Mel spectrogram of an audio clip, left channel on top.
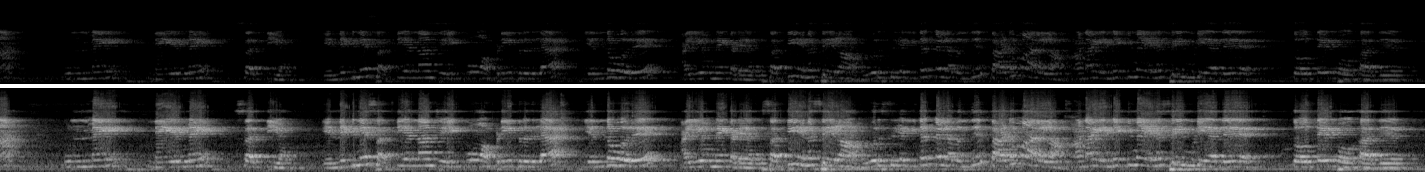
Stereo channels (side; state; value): left; quieter; 28.2 dB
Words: உண்மை, நேர்மை, சத்தியம். என்னைக்குமே சத்தியம் தான் ஜெயிக்கும் அப்படின்றதுல எந்த ஒரு ஐயமே கிடையாது. சத்தியம் என்ன செய்யலாம், ஒரு சில இடங்கள்ல வந்து தடுமாறலாம், ஆனா என்னைக்குமே என்ன செய்ய முடியாது, தோத்தே போகாது.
